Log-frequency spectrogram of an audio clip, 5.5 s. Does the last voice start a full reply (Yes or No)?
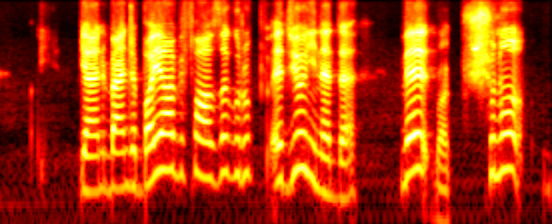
No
